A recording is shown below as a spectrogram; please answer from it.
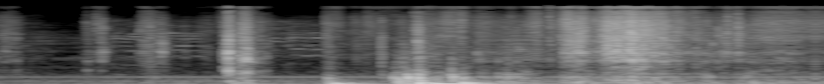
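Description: A passenger getting out of a car's front seat: a sharp click about a second in, then heavy thumps and rustling, with a hiss near the end.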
